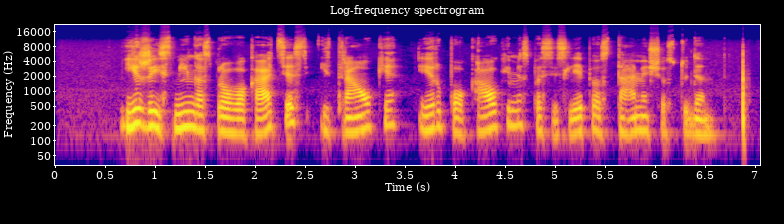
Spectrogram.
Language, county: Lithuanian, Kaunas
